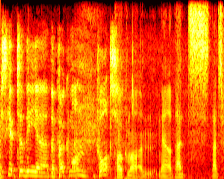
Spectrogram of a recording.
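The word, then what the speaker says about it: Pokémon: like no it's pokemon it's not pokemon it's pokemon that's how we say it in the west say it properly it bugged me so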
